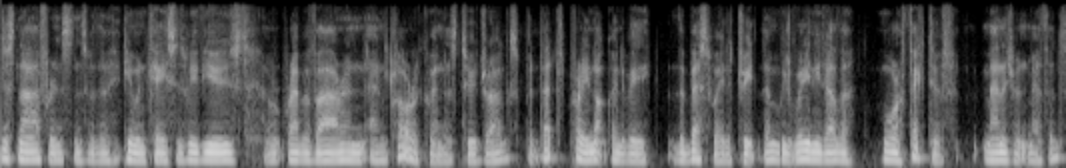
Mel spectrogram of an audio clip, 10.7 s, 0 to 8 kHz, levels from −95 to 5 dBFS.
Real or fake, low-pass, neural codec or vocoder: real; 7.2 kHz; none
